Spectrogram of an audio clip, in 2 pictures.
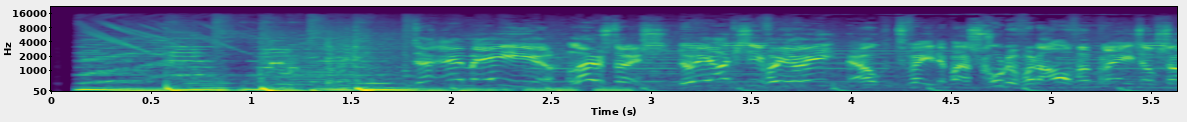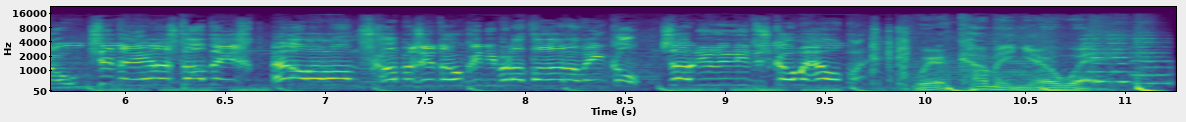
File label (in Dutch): autoritair, emoties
